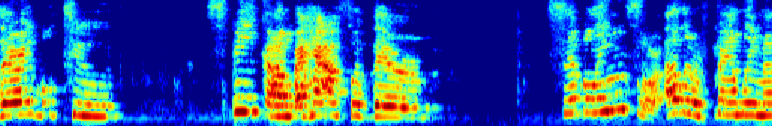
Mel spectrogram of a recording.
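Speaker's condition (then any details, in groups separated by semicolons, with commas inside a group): Cerebral palsy; since childhood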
